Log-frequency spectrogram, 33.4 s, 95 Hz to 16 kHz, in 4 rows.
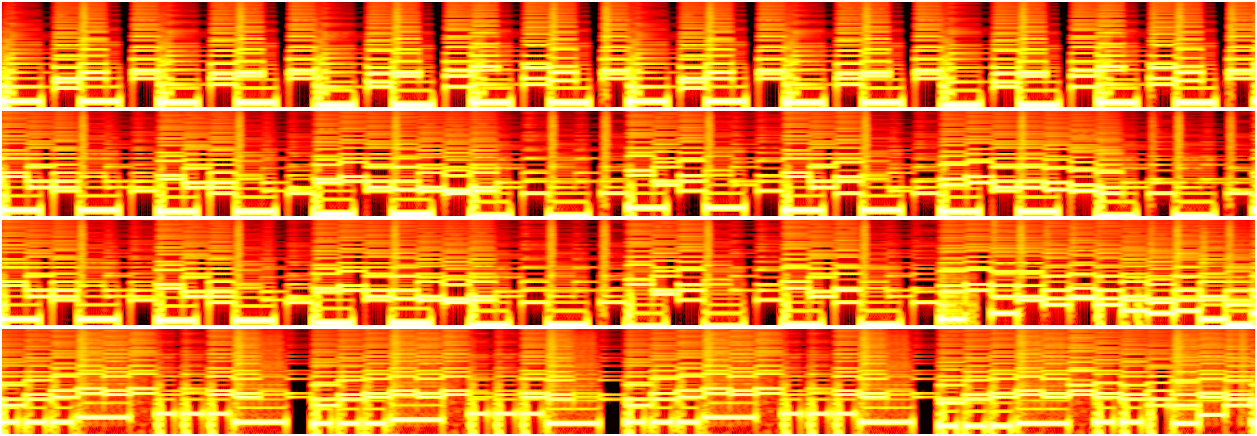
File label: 8bit bgm slow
